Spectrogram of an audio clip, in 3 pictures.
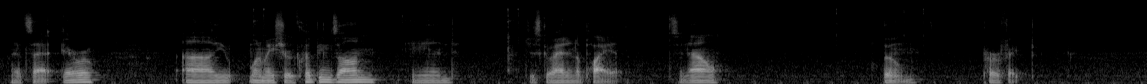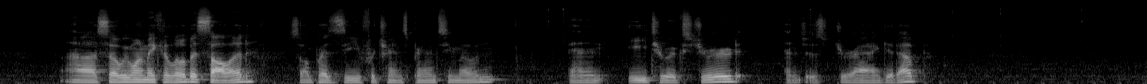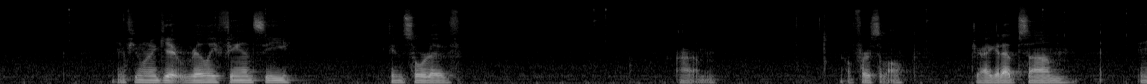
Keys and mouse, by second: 1.9-3.2 middle drag, 3.8 Tab, 4.3 a, 4.8 a, 11.0 2, 12.2 z, 14.7 e, 22.3 7, 24.0 z, 25.4 s, 27.4 z, 28.0 1, 29.0 z.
